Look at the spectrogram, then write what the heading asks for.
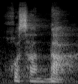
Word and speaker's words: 호산나: 이게 히브리어로 호시아나라고 하는데 이제 구원하서 이거를 헬라오로 이걸 따로 번역하지 않고 그 발음을 그대로 따온 거죠. 호시아나를 호산나 헬라오로 그렇게 부른 것입니다.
